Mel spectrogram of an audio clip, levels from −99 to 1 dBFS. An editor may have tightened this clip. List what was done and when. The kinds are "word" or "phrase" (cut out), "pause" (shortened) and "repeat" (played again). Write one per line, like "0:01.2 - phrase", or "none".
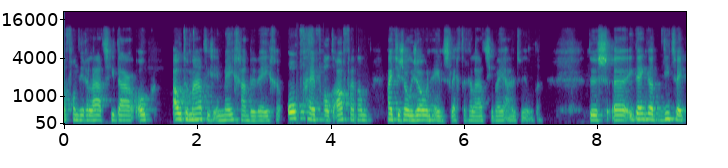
none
